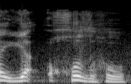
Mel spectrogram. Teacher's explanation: حمزہ جو ہے ساکن ہے تو یہاں جھٹکے کے ساتھ ادا کیا جائے گا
